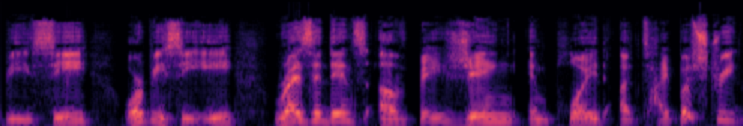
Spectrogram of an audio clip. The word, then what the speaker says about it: Beijing: I have to ask why did you say Beijing instead of Beijing well because we're trying to do an English only article so I use the American pronunciation of be Jing although I probably haven't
